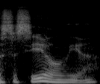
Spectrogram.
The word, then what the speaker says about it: Cecil: I thought it was the Cecilia. Cecil. I think Cecil. we pronounced it Cecile, I think, the first time, but I think it's actually just Cecil.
